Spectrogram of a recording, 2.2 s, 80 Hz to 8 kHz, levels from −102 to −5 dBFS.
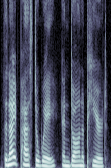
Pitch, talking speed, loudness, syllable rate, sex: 220 Hz, 190 wpm, -17 LUFS, 5.7 syllables/s, female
